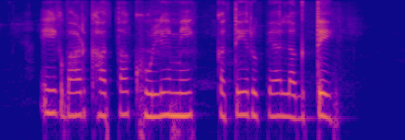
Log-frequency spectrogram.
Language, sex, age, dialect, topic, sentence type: Magahi, female, 18-24, Northeastern/Surjapuri, banking, question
